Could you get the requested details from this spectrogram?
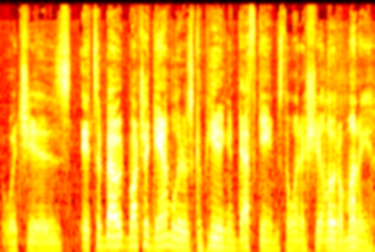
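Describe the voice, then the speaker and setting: A man's voice: medium pitch, normal speed, a crowd in the background. A young man co-hosting a podcast in casual chat, often stammering and restarting as he weighs his opinions. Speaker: podcast co-host.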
